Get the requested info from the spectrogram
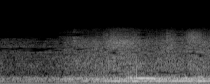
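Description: A person's voice asking a question from off the microphone, distant and indistinct, starting about half a second in over the steady hiss of an old tape recording.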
